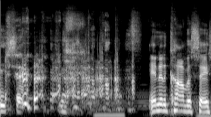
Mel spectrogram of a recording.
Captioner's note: laughing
